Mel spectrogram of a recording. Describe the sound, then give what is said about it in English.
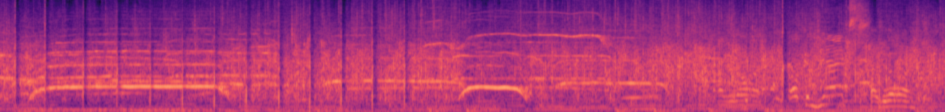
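Steady, dense applause from a show audience welcoming player guest Jaxon Robinson of the Cougars, with scattered whoops and high-pitched cheers, loud and continuous throughout, with some rising shouted voices mixed into the clapping. “Give it up for Jaxon Robinson.”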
